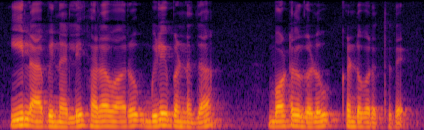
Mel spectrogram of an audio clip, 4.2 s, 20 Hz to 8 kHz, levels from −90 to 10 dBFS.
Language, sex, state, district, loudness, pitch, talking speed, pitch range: Kannada, male, Karnataka, Bangalore, -14 LUFS, 115 Hz, 125 wpm, 110-125 Hz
